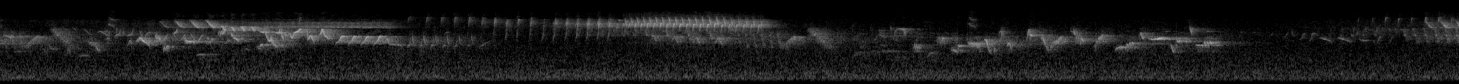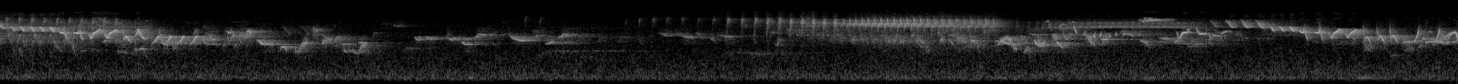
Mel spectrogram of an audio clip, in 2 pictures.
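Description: Birdsong: phrases of quick, high chirps and trills lasting a few seconds each, with short pauses between.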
